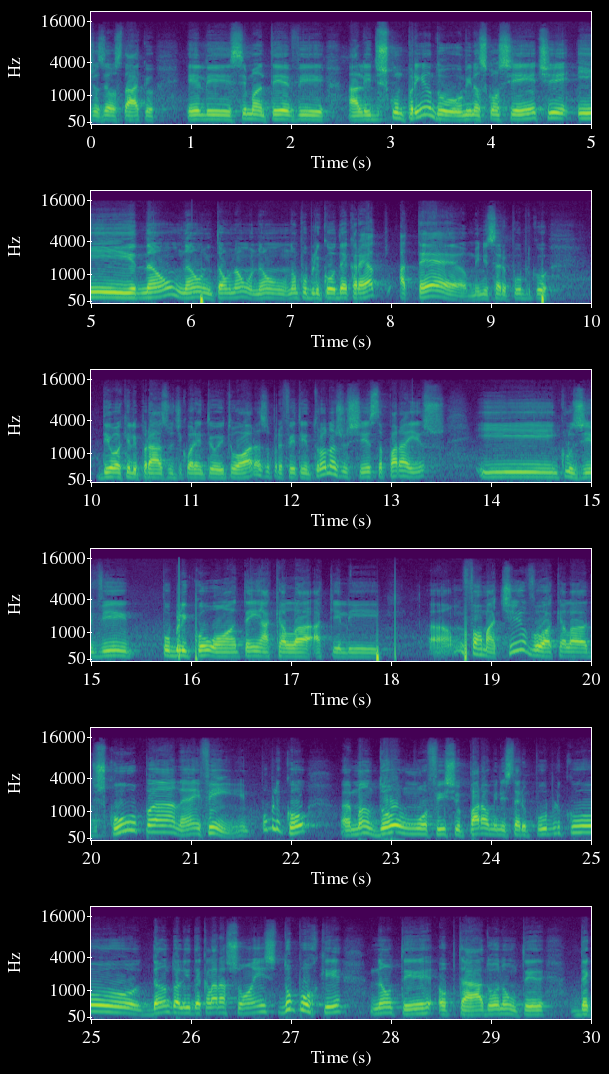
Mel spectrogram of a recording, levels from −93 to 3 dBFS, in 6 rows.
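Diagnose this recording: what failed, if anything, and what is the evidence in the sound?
Loud pops at 6.11–6.13, 9.52–9.54 and 18.75–18.78 s, and doubled at 15.89–16.08 and 17.87–18.07 s, peaking about 15 dB above the sound. Likely voltage steps in the analogue wiring. Unlike dropouts, the sound continues underneath.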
